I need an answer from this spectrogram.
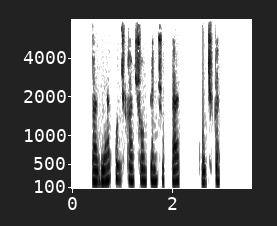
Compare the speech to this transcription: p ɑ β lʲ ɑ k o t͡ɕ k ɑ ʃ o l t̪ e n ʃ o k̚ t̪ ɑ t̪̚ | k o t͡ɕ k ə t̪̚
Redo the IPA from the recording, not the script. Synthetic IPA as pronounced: p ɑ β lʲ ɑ k o t͡ɕ k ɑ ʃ o l t̪ e n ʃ u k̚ t̪ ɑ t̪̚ | k o t͡ɕ k ə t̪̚

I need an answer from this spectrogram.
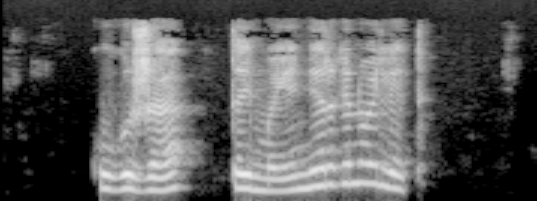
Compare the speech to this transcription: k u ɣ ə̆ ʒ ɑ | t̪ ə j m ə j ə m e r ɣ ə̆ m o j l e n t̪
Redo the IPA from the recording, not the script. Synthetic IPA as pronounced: k u ɣ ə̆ ʒ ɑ | t̪ ə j m ə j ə n e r ɣ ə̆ n o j l e t̪

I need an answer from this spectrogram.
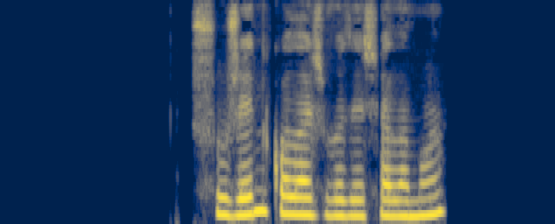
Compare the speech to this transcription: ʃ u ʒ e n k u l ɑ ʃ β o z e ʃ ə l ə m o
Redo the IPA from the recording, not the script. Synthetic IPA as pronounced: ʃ u ʒ e n k o l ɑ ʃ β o z e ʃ ɑ l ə m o

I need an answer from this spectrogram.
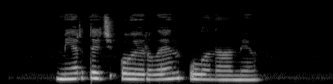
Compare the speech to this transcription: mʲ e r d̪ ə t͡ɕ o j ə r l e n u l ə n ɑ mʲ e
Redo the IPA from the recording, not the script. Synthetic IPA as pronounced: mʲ e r d̪ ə t͡ɕ o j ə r l e n u l ə n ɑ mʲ e

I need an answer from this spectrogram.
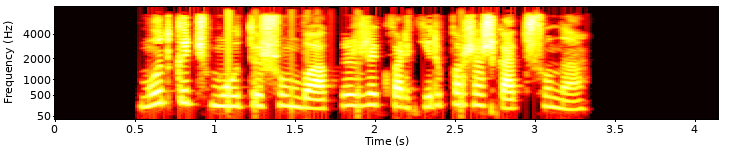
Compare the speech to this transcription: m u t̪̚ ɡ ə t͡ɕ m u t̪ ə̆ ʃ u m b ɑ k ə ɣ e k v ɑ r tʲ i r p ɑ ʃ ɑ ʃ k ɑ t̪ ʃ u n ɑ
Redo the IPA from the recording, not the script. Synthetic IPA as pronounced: m u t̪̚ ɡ ə t͡ɕ m u t̪ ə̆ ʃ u m b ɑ k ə ʒ e k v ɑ r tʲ i r p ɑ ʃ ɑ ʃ k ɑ t̪ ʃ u n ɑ

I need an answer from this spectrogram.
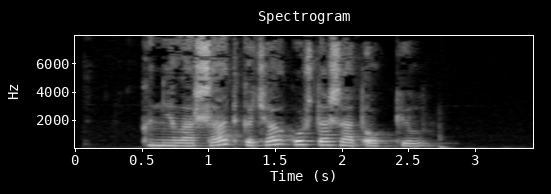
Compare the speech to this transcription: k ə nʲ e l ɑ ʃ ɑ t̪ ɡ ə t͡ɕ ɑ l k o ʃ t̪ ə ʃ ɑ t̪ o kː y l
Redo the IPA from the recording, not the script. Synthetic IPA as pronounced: k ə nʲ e l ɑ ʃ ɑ t̪ k ə t͡ɕ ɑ l k o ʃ t̪ ɑ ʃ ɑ t̪ o kː y l

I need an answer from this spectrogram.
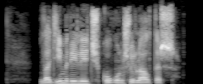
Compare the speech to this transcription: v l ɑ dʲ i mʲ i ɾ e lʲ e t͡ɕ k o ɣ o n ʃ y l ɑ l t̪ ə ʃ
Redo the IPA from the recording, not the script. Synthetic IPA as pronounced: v l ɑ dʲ i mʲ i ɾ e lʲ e t͡ɕ k o ɣ o n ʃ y l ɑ l t̪ ə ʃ

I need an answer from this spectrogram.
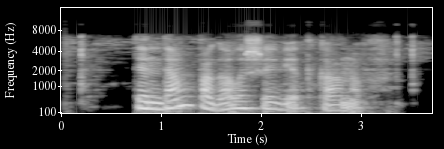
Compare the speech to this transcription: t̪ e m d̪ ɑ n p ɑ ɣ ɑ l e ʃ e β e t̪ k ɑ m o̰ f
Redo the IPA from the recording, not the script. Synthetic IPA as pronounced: t̪ e n d̪ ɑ m p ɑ ɣ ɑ l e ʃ e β e t̪ k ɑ n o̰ f

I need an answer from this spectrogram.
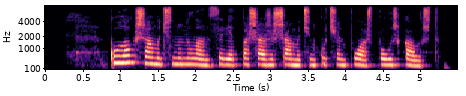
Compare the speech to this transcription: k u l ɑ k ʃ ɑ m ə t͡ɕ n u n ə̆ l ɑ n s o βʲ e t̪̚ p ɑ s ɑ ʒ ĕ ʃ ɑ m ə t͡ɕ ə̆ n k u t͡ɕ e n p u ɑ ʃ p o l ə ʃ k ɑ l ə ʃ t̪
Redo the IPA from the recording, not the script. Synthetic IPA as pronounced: k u l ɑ k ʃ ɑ m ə t͡ɕ n u n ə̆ l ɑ n s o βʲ e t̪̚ p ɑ ʃ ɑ ʒ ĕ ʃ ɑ m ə t͡ɕ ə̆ n k u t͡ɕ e n p u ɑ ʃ p o l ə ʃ k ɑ l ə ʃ t̪

